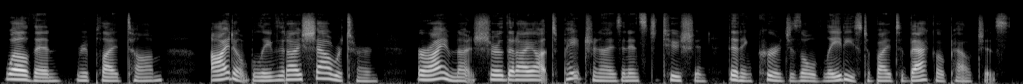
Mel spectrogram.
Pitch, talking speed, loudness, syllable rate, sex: 190 Hz, 180 wpm, -20 LUFS, 5.4 syllables/s, female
